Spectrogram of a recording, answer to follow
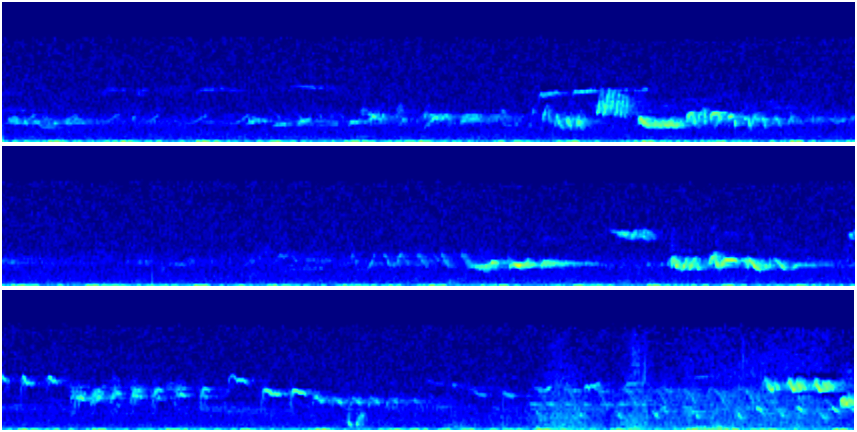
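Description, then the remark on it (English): Robins singing in a dawn chorus in a misty wooded valley, with many thin, high warbling phrases overlapping over a steady low outdoor hiss. No one speaks. “It was mostly robins. It was nearly all robins at the beginning.”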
